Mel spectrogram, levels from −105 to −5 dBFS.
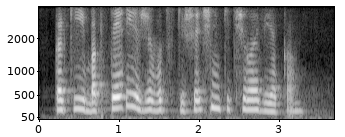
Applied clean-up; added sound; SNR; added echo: neural separator model SepFormer DNS4.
